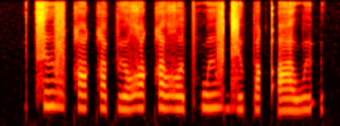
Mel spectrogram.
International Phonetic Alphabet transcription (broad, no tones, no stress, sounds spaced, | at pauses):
t͡s ɨ v q a q ɨ p ʉ ʁʷ e q ɨ ʁʷ i pʰ w ɨ v d͡z ʉ p ɐ qʼ a w ʉ ʔ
